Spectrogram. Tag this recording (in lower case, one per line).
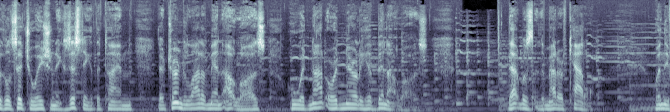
music
speech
